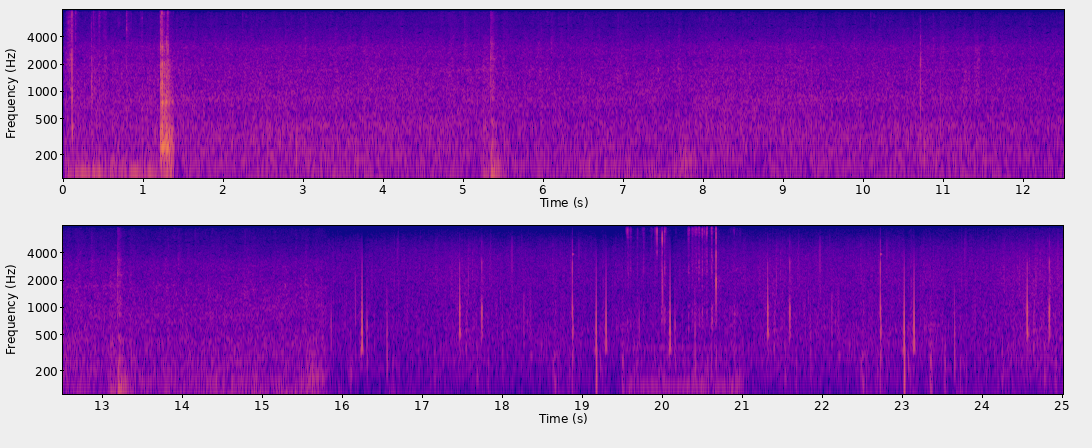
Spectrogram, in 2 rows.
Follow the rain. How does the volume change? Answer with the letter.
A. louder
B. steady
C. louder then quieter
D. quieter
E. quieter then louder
B.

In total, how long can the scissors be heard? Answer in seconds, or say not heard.
4 s.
